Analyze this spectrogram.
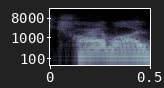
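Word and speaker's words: Chili: over to Chai Junction which is spelled Chile like Skyline Chile but New Yorkers are weird they pronounce things funny so it's chive Junction uh we had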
